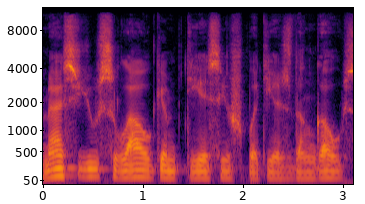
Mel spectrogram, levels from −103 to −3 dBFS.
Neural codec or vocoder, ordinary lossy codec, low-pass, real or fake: none; MP3, 96 kbps; 10.8 kHz; real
